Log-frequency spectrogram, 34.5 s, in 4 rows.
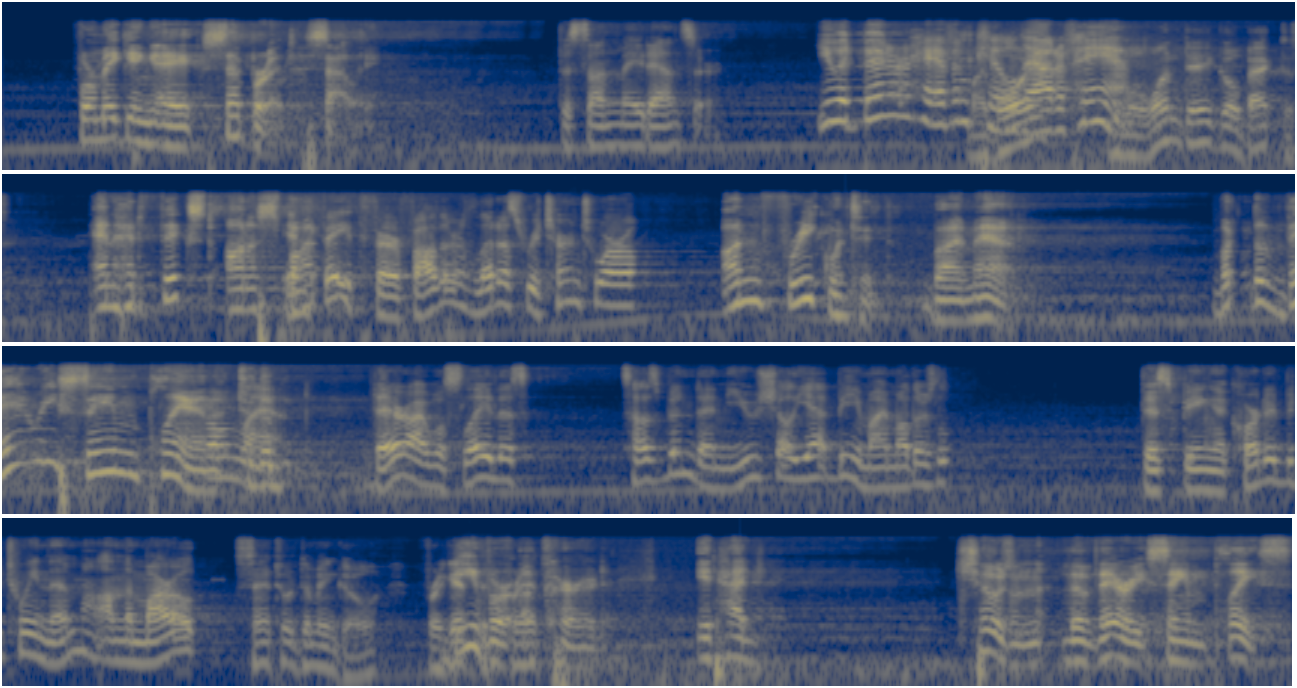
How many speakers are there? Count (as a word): four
